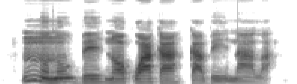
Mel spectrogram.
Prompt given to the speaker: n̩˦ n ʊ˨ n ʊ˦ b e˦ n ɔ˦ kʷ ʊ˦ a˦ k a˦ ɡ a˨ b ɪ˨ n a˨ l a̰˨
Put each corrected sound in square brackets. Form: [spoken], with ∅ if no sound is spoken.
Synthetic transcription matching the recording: n̩˦ n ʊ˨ n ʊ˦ b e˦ n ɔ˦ kʷ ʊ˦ a˦ k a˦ [k] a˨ b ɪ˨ n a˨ l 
